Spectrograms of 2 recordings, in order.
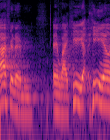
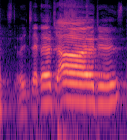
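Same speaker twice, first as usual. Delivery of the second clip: louder and higher, words stretched slowly; slow loud punchline; 5 semitones higher, 10 dB louder, much slower than usual. Acted. Laughing that the brother still accepted the calls, slow and loud.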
